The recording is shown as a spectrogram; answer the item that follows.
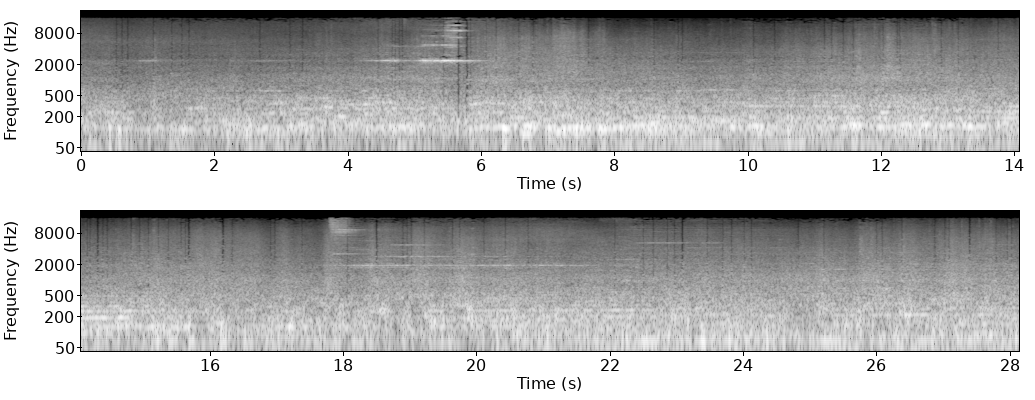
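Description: Freight train of autorack cars rolling past close by, a steady rumble of wheels on rail. High wheel squeals come in briefly about five seconds in and again around eighteen to twenty seconds, each with a sharp click.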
